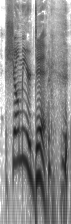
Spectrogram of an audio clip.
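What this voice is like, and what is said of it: Imitates another person's voice. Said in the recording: “Here's my other Lee impression.”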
